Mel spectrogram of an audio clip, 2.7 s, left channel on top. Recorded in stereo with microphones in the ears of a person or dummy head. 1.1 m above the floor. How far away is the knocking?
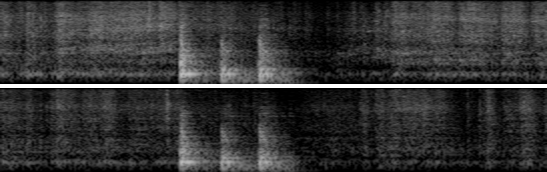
About 1.1 m.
